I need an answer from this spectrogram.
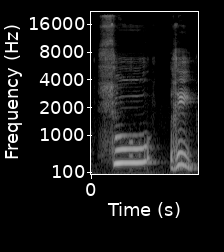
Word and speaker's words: souris: Et je termine par la deuxième et dernière syllabe, ri, et le S est une lettre muette dans souris.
